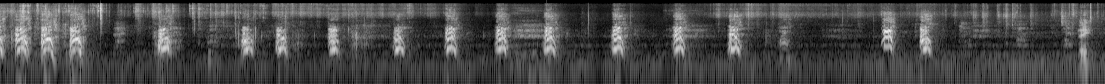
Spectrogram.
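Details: Pet dog sharing its excitement before a run with backtalk: a steady series of short sharp barks and yips, roughly one every half second to second, with a few pauses and faint background hum.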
